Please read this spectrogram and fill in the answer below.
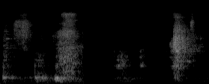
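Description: Short, breathy human voice sounds in three brief bursts, heard through a video call's audio.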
